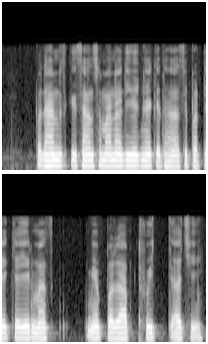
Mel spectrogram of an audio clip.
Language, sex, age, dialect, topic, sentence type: Maithili, male, 36-40, Southern/Standard, agriculture, statement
